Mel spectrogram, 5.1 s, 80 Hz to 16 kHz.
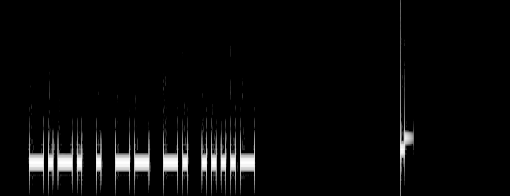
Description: Morse code, heard as a keyed tone, about 25 wpm, 700 Hz. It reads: CEMN4
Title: Code Groups - 5 Letter:Numbers - 25wpm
